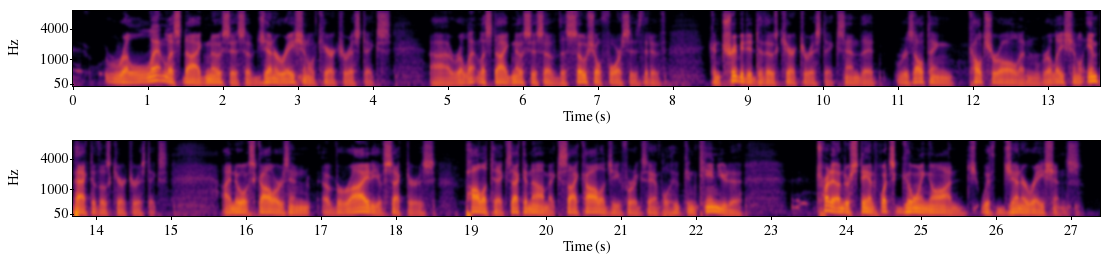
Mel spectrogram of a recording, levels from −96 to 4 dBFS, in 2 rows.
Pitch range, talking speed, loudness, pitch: 80-105 Hz, 115 wpm, -30 LUFS, 90 Hz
